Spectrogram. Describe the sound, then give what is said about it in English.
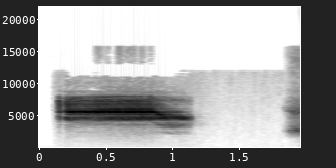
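Magicicada cassini periodical cicadas make a loud, steady, high-pitched hissing buzz for about a second, then fall silent briefly before the buzzing swells again. “Magicicada cassini makes the white noise sound.”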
